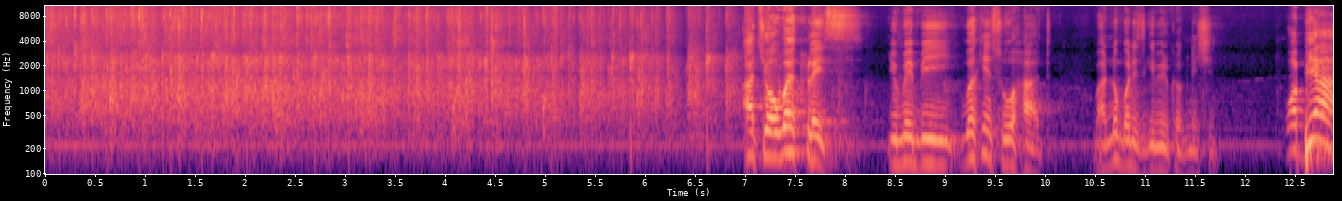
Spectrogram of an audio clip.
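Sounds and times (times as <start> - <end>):
audience clapping hands: 0.0 - 8.1
speech: 7.0 - 11.8, 12.4 - 12.8.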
